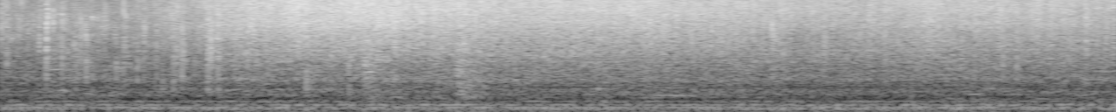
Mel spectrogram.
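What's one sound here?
Liquid pours into a hot pan and hisses loudly.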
